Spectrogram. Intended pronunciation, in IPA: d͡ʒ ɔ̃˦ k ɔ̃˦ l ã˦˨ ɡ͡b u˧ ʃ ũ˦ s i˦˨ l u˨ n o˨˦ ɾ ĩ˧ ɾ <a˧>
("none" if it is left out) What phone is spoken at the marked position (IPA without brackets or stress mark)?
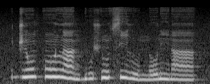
ã˧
